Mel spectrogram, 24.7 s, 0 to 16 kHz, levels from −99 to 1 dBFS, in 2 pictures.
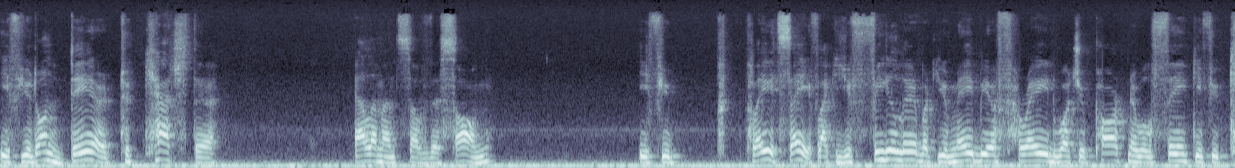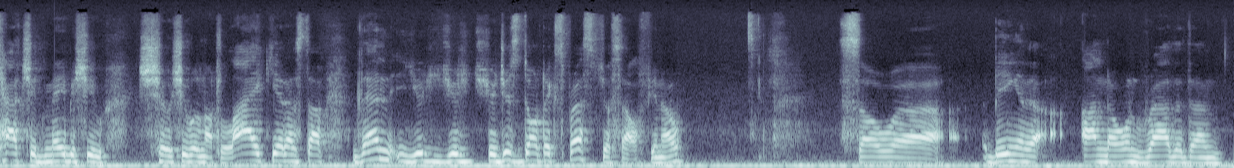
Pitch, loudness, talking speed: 135 Hz, -13 LUFS, 155 wpm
